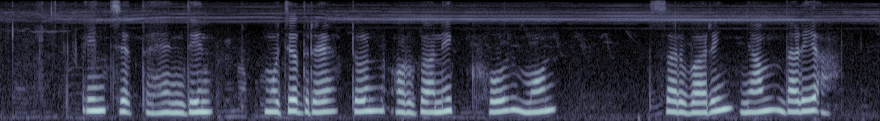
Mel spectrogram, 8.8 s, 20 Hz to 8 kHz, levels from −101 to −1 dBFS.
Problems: background sounds at intervals, low volume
